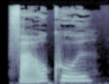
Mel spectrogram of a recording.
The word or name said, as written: farvekode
